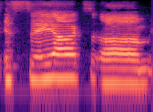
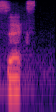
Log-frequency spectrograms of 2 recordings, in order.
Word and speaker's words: Seox: I'm still, is it Seox? I'm still not sure on the pronunciation here. – It's Seox in Japan. He's just simply known as Six.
